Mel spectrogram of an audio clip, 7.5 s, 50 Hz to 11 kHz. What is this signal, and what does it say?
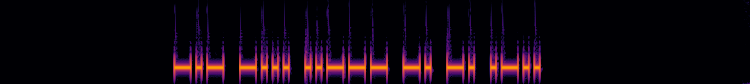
Morse code, heard as a keyed tone, about 22 wpm, 700 Hz. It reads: KB2NNL
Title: USA Call Signs - 6 Characters - 22wpm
